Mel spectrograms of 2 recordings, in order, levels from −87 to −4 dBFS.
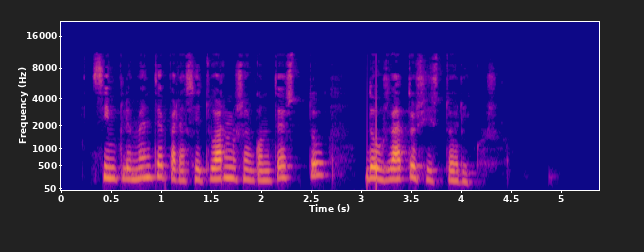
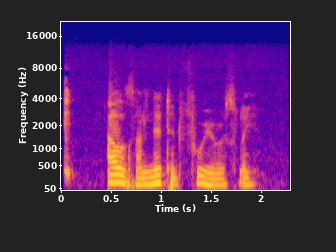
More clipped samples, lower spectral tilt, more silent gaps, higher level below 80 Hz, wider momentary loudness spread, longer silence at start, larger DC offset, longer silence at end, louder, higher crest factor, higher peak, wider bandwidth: neither; second, -4.5 dB/octave vs -8 dB/octave; neither; second, -76 dBFS vs -38 dBFS; about the same, 9 LU vs 11 LU; first, 0.3 s vs 0.05 s; neither; first, 1.05 s vs 0.35 s; second, -34 LUFS vs -16 LUFS; about the same, 20 dB vs 16 dB; second, -14 dBFS vs 0 dBFS; about the same, 11.5 kHz vs 12 kHz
